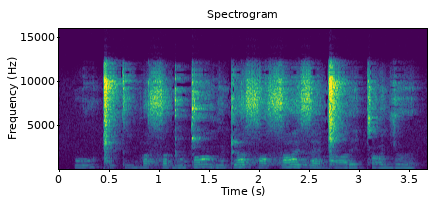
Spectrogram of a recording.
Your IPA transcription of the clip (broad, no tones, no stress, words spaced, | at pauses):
ɭuɡ͡ǁətimɪ sˤɪɖũʈɑ̃ ɡə̃ʈɪsˤʌ sˤɛsæŋ͡ǁɑɾɛ cɑ̃ɟə̃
